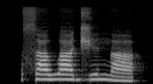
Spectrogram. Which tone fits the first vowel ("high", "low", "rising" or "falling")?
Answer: high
